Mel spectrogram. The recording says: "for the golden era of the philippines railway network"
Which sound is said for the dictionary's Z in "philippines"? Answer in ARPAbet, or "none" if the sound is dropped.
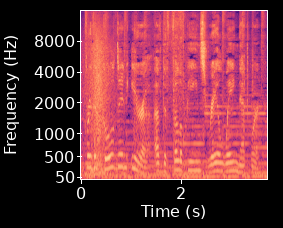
Z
